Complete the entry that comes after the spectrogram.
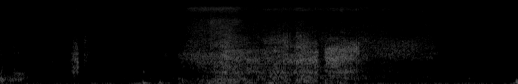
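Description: Short fingernails scratch near the edges of a flat white corrugated cardboard piece lying on a dark cloth. After a few faint scrapes, a steady, hissy rasping scratch builds and holds for about two and a half seconds before stopping, leaving near silence.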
